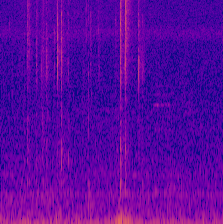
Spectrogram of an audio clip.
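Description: Computer keyboard keystrokes: a short, irregular run of separate key clicks, the loudest a little over two seconds in.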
